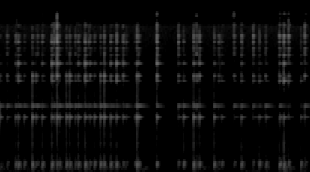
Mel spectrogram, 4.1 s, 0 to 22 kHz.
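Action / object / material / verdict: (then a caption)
tap / ceramic plate / ceramic / none. Long fingernails tap quickly on an empty, large round white ceramic plate, about 27 taps in rapid bursts with a brief pause near the middle. Each tap is a short, sharp click with a low knock and a faint bright ring that dies away almost at once.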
